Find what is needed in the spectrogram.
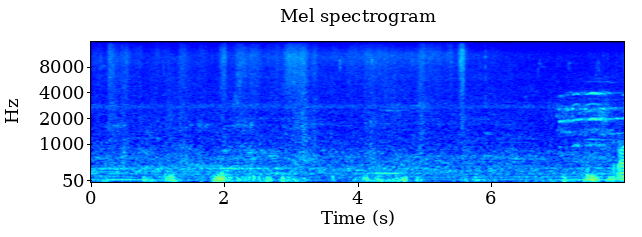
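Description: Outdoor garden ambience with a steady rush of wind on the microphone and a few soft handling knocks. A steady high-pitched sound sets in near the end.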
